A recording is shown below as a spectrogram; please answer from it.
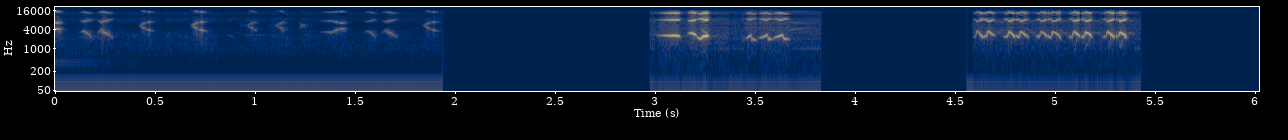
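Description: Birds chirping in quick runs of short, sharp, high calls: a stretch in the first two seconds, then two brief bursts about three and four and a half seconds in, with dead silence between them.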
